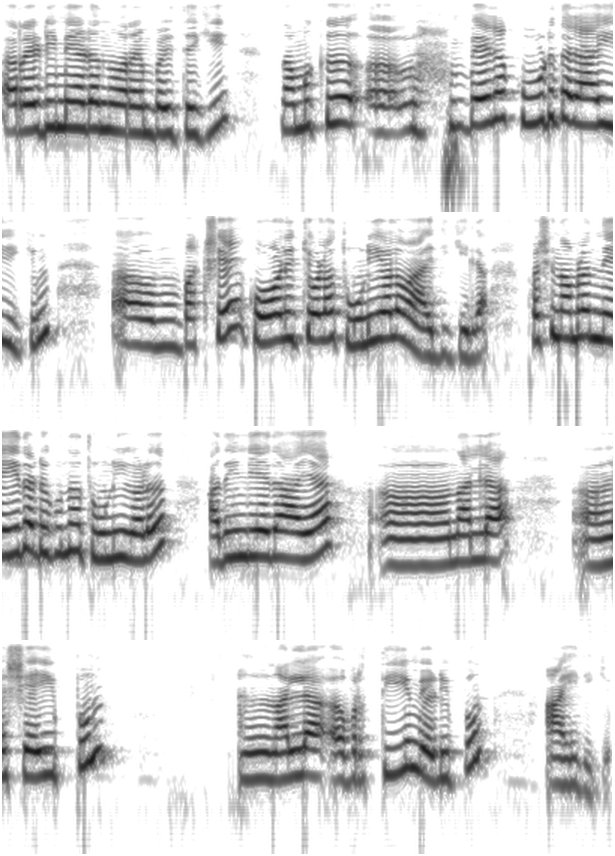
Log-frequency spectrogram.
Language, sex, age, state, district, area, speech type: Malayalam, female, 30-45, Kerala, Thiruvananthapuram, rural, spontaneous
